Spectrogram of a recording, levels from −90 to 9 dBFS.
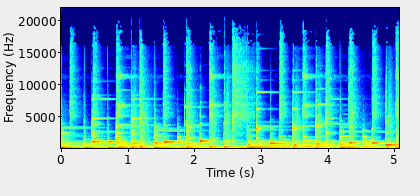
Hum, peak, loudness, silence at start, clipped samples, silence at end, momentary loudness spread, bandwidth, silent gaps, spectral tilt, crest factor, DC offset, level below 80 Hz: none; -2 dBFS; -17 LUFS; 0 s; under 0.1%; 0 s; 5 LU; 19.5 kHz; none; -5.5 dB/octave; 14 dB; under 0.1%; -30 dBFS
